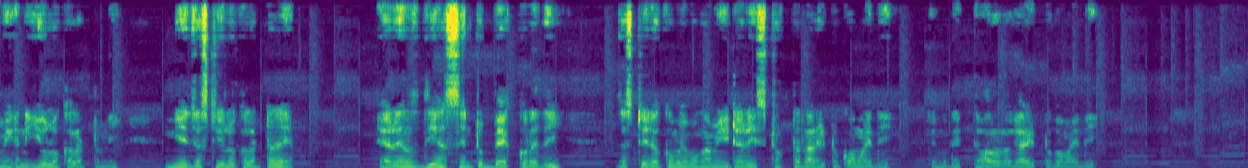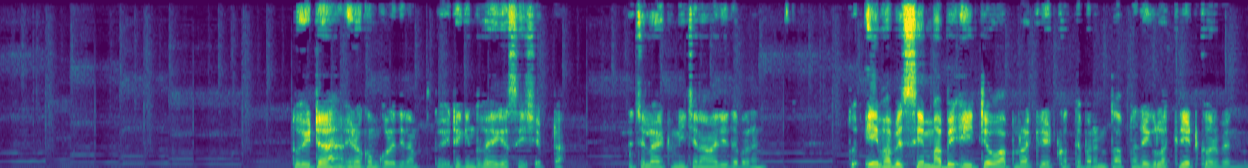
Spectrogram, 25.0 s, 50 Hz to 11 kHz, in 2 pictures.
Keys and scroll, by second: 23.0 ctrl+z.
